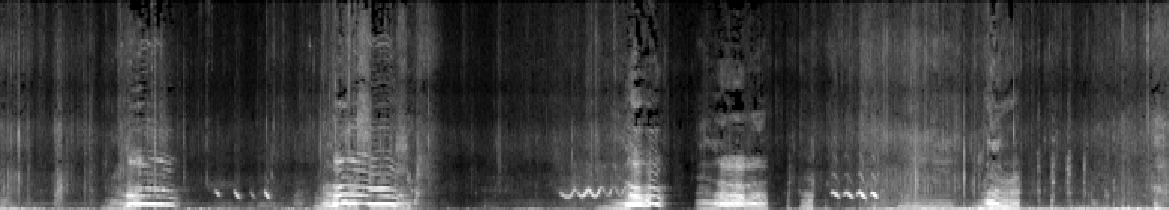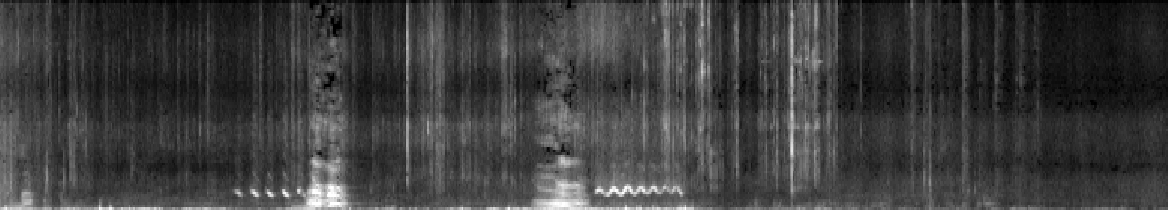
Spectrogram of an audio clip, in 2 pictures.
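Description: A young dog yelping and whining in short calls, about seven of them spread over the first twenty-five seconds, with quick high chirping ticks between the calls.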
